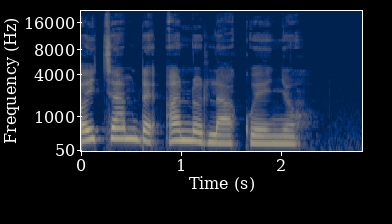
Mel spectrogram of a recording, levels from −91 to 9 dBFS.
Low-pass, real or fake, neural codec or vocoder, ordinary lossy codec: none; real; none; none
